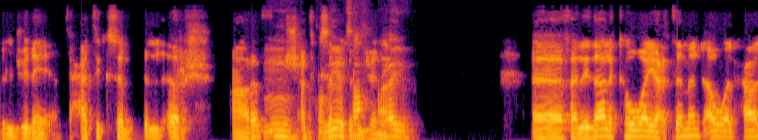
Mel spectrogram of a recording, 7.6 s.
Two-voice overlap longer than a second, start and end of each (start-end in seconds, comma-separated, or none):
2.6-4.0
